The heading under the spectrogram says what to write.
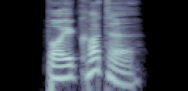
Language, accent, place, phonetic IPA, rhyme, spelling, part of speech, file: German, Germany, Berlin, [ˌbɔɪ̯ˈkɔtə], -ɔtə, Boykotte, noun, De-Boykotte.ogg
- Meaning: nominative/accusative/genitive plural of Boykott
